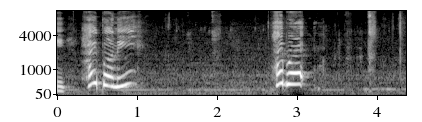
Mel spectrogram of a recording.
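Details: Male puppy Brett or his companion Bunny, indoors at an Akron, Ohio breeder, gives two whining cries, the first wavering up and down, the second briefer, while a person talks softly between them.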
